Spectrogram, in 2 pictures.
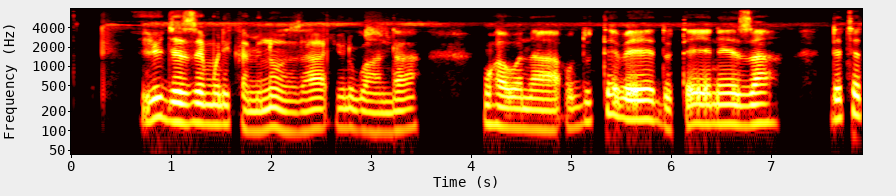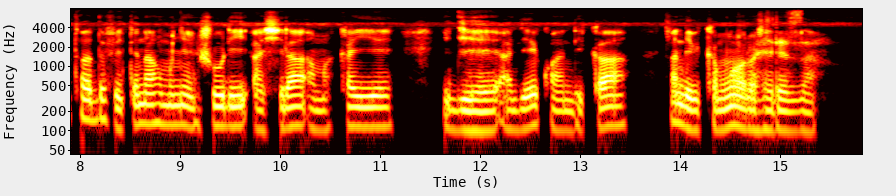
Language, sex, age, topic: Kinyarwanda, male, 18-24, education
